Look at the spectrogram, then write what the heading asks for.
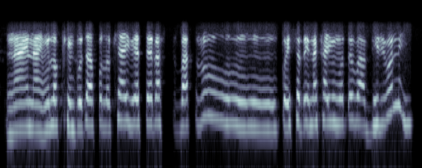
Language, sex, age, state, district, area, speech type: Odia, female, 45-60, Odisha, Angul, rural, conversation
